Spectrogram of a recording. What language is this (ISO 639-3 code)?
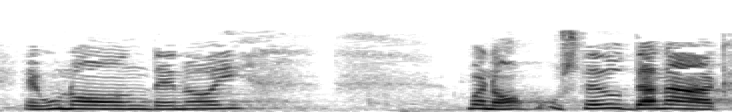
eus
